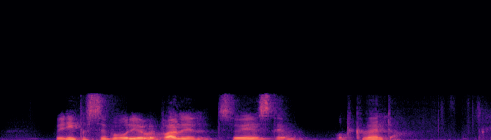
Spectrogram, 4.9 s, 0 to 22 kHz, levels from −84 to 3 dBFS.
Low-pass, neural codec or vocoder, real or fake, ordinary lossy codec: 7.2 kHz; codec, 16 kHz, 0.5 kbps, X-Codec, HuBERT features, trained on general audio; fake; MP3, 64 kbps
